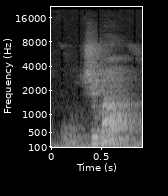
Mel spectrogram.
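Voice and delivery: ordinary talk, nothing marked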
